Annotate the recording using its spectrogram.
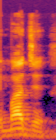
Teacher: قلقلہ کریں گے، جیم کو ہم ہلا کر پڑھیں گے، مج۔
